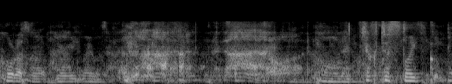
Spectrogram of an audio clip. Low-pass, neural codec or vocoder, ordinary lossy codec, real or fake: none; codec, 16 kHz, 4.8 kbps, FACodec; none; fake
